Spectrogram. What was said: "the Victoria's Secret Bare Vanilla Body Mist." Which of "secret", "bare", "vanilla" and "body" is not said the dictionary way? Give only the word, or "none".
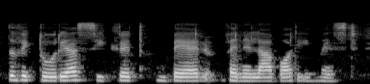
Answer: none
